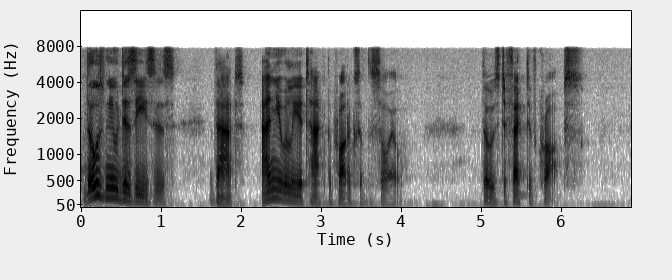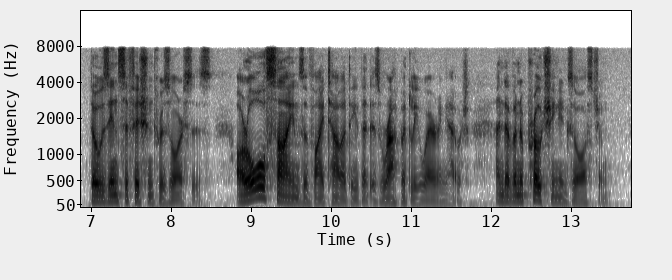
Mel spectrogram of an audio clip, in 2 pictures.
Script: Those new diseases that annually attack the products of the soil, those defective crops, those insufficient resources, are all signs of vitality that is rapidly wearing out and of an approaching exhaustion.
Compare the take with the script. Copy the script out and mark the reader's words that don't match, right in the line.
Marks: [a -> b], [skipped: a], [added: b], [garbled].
Those new diseases that annually attack the products of the soil, those defective crops, those insufficient resources, are all signs of vitality that is rapidly wearing out and of an approaching exhaustion.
